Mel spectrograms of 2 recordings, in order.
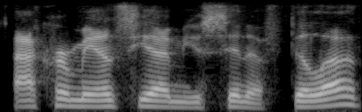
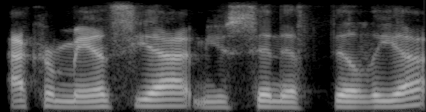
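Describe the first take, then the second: First: The last word ends with the sound 'phila'. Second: The last word ends with the sound 'philia'. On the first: The speaker calls it right. "that's probably a better way to pronounce it" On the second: The speaker calls it wrong. "I always say philia"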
